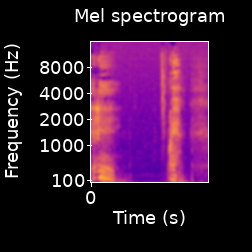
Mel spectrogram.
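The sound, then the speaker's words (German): A person clears their throat in two short, rough, rasping bursts separated by a brief pause, alone with no talk. “am Anfang immer noch so dieses ritualisierte Räuspern”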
